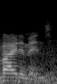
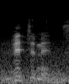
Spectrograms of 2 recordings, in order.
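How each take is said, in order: First: It is said in an American accent. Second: It is said in an Australian accent. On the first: The speaker calls it right. "it's healthy to take your vitamins" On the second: The speaker calls it wrong. "Some people in Australia... pronounce it vitamins. No"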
